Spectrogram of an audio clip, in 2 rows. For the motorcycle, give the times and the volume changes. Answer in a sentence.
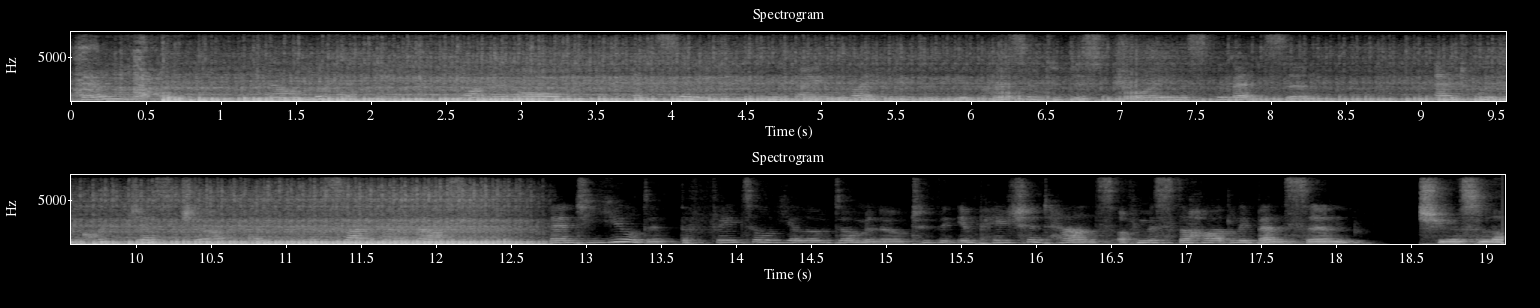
You can hear the motorcycle from 0.0 to 12.8 s, getting quieter then louder.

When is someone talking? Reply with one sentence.
You can hear the talking from 0.0 to 19.0 s.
